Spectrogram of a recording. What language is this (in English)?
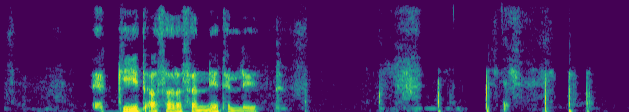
Tigre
